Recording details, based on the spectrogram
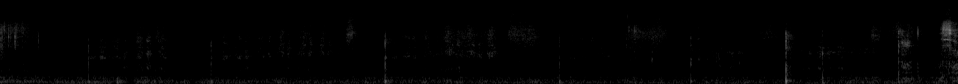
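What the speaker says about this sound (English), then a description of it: "I'm just going to write some notes down" Close, quiet pen-on-paper scratching as notes are jotted by hand during an ear exam, soft strokes in uneven bursts with small taps and rustles.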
